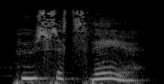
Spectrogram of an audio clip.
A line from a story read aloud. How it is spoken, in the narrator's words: whispered Judy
